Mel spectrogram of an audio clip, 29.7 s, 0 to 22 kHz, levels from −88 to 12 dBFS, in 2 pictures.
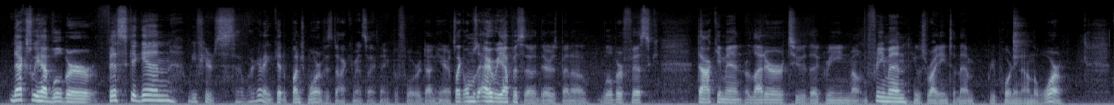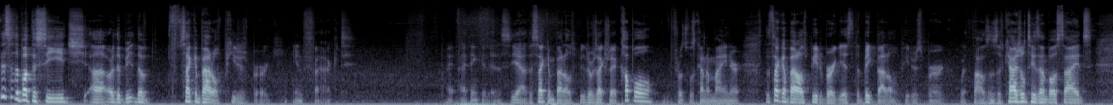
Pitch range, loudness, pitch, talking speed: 90-135 Hz, -21 LUFS, 105 Hz, 210 wpm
